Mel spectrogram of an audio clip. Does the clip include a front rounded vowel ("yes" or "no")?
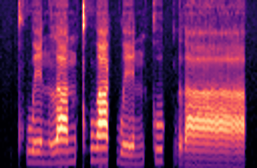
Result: no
